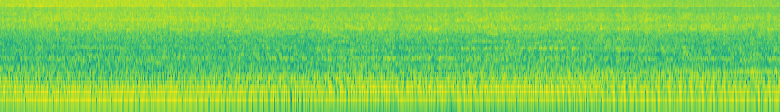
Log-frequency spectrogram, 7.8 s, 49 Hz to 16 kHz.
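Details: 1981 Ford Bronco 351 V8 first running after no-start: timing confirmed, fuel added, carb refitted on homemade adapter plate after backfire lifted it; steady deep idle rumble with slight lope through small resonator muffler and large tailpipe; healthy.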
